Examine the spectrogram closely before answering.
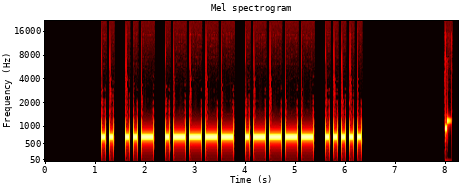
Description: Morse code, heard as a keyed tone, about 15 wpm, 700 Hz. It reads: IU115
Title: Five Challenging Letter-Number Combinations 15wpm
